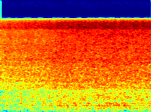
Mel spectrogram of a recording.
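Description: Steady hiss of background noise in the recording, even and unchanging, with no distinct events.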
